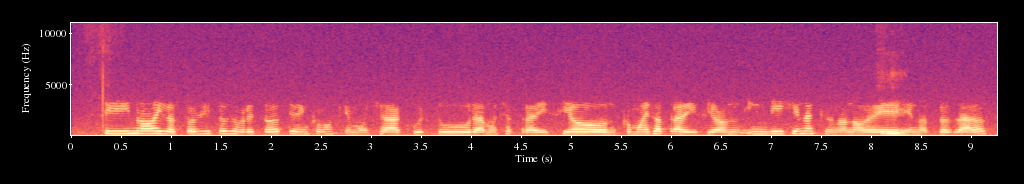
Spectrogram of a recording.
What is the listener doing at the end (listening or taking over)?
listening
